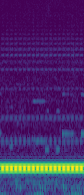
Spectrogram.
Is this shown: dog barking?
no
